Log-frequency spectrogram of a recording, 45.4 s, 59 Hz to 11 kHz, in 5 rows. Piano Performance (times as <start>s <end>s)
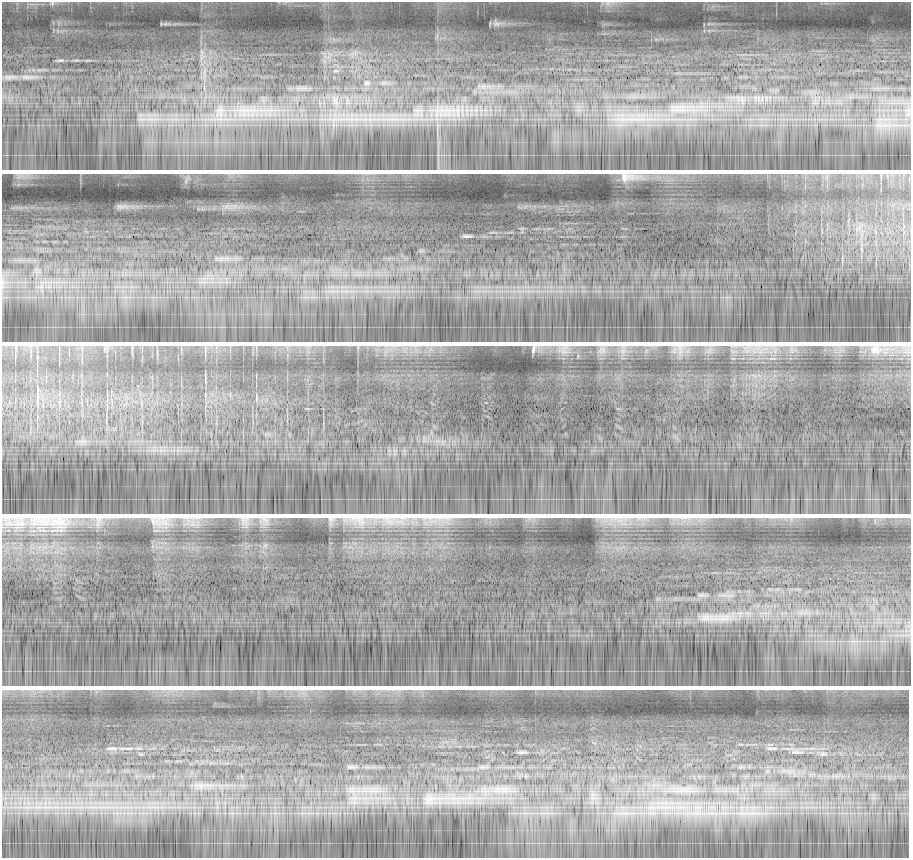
0.0s 22.1s, 33.3s 45.4s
